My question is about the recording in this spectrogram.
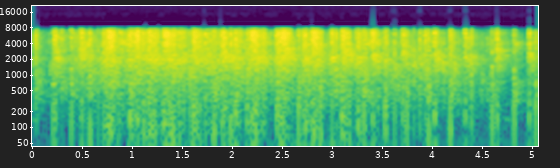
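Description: Audience applauding: many hands clapping at once, thinning out near the end.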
